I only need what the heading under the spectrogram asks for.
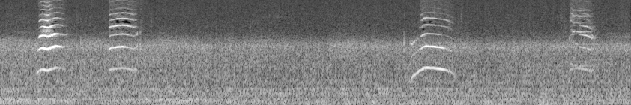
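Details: Kittens and their mother cat in an office store room give four thin, high-pitched meows at irregular intervals, two close together, then a long pause before two more, over a steady faint background hiss.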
